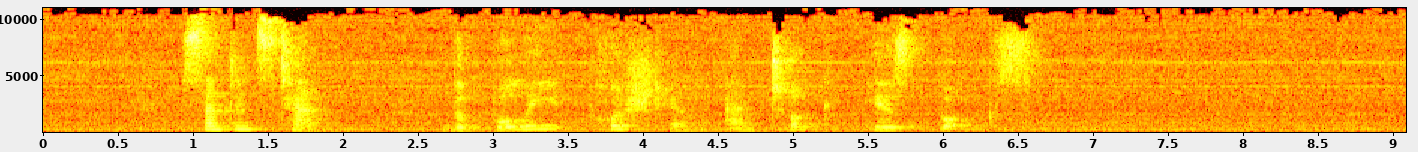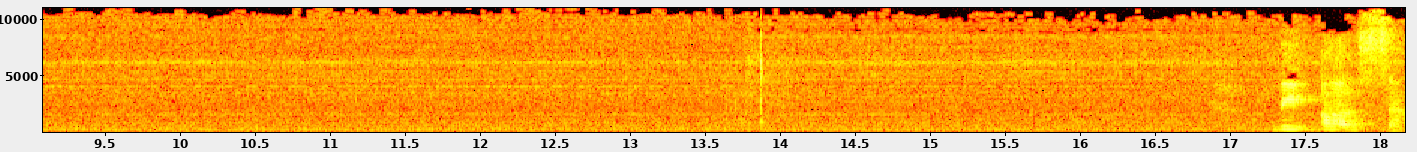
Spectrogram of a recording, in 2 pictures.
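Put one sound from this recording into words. A young woman speaks calmly and closely.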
